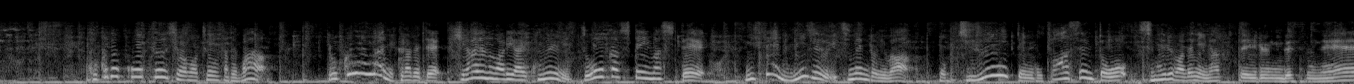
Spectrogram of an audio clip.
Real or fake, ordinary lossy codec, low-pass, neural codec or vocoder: fake; none; none; codec, 16 kHz, 4 kbps, FreqCodec, smaller model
